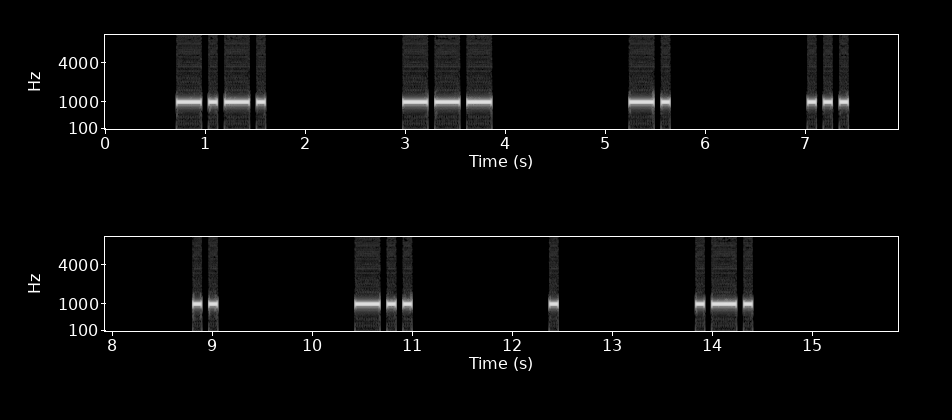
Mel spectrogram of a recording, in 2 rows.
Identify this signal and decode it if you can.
Morse code, heard as a keyed tone, about 15 wpm, spaced as for 5 wpm, 1000 Hz. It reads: CONSIDER
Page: qotd-at-5-wpm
